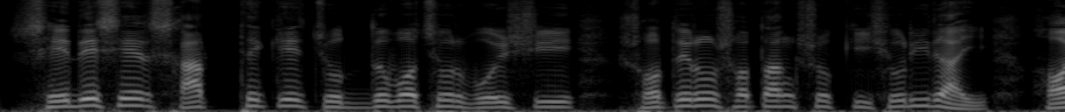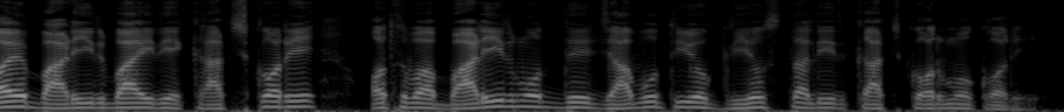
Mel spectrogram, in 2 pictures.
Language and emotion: Bengali, neutral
